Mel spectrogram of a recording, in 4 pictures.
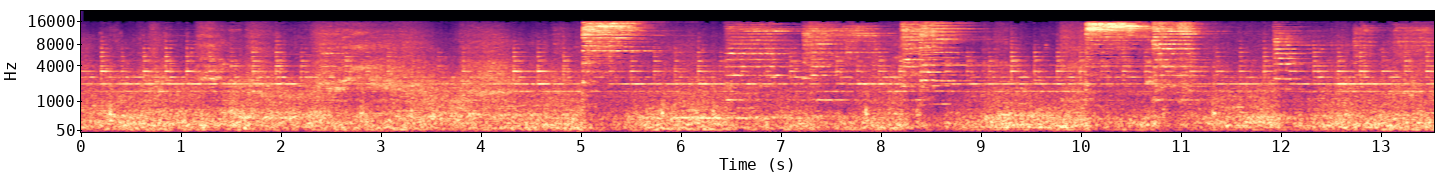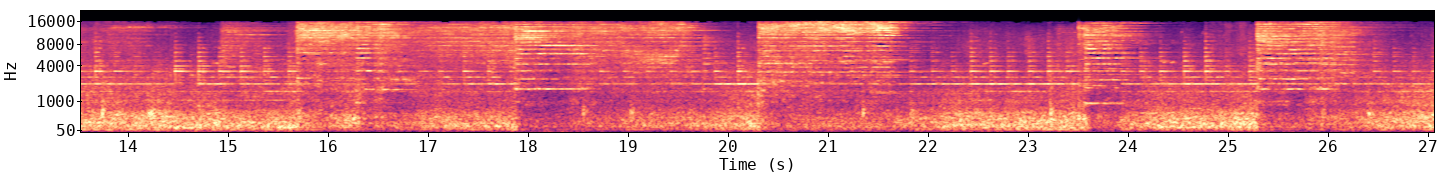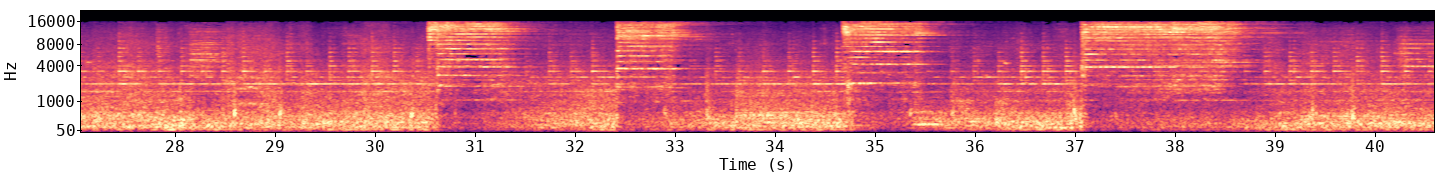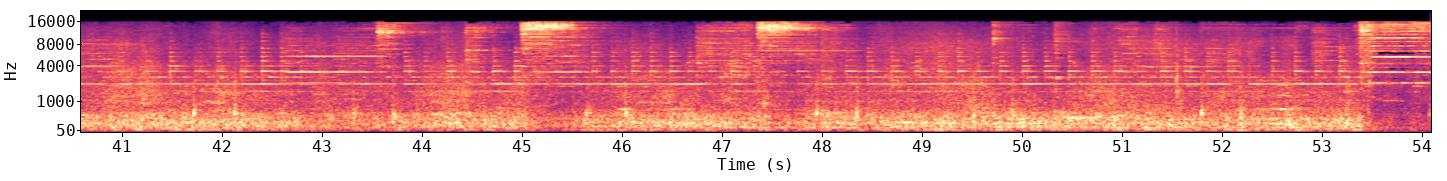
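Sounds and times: freight wagons rumbling on rails: 0:00.0 - 0:54.0.

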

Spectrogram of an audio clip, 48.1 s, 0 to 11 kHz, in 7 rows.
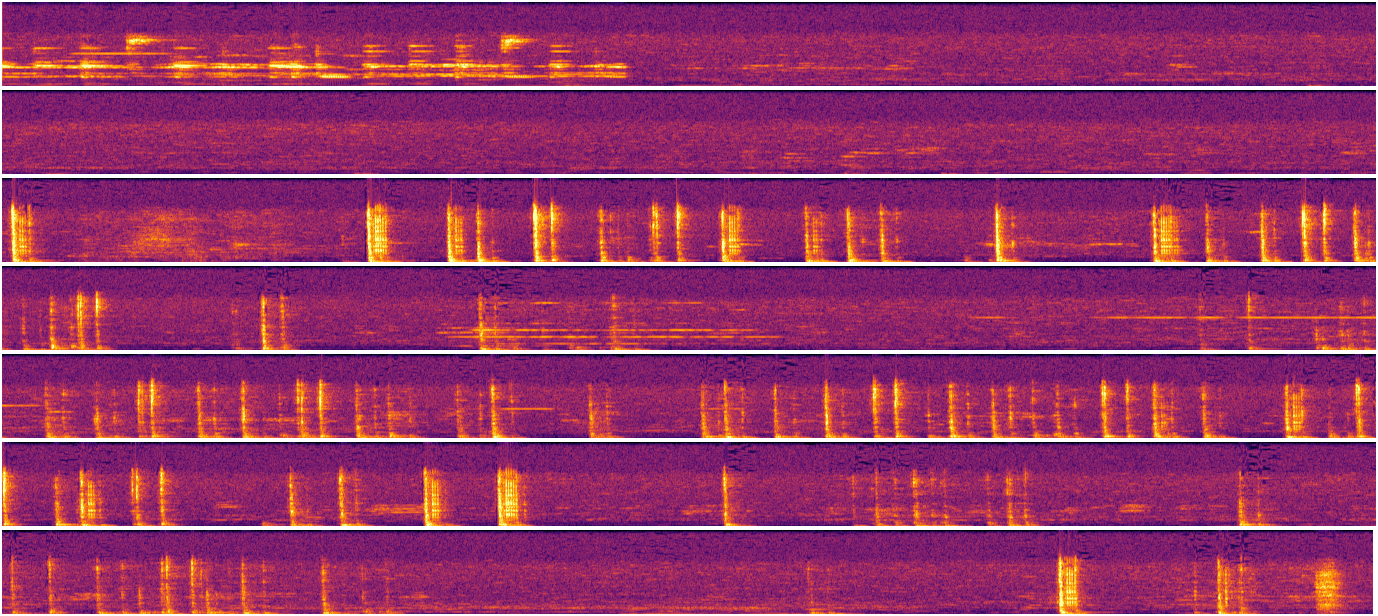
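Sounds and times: typing on computer keyboard: 0:15.5 - 0:18.9, 0:19.5 - 0:21.2, 0:21.8 - 0:22.1, 0:23.0 - 0:23.9, 0:26.6 - 0:37.0, 0:38.0 - 0:39.6, 0:40.6 - 0:43.3, 0:45.2 - 0:45.5, 0:46.5 - 0:47.5.

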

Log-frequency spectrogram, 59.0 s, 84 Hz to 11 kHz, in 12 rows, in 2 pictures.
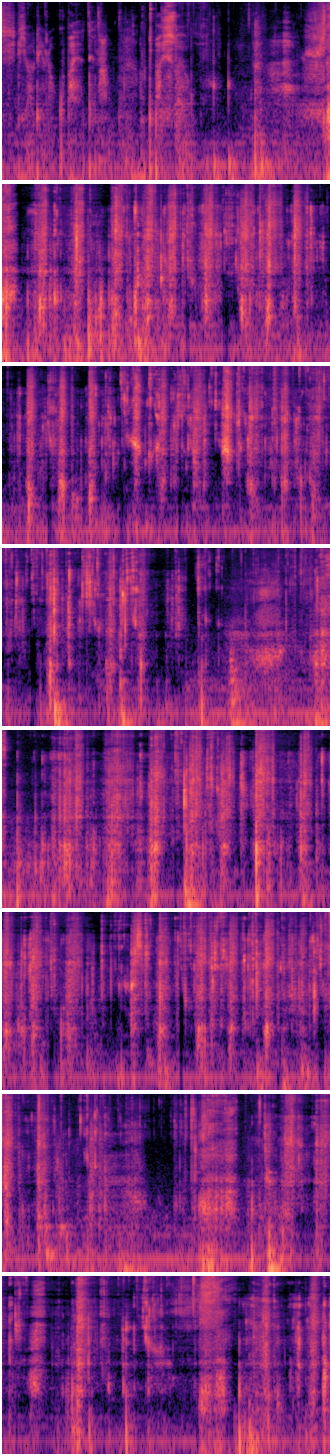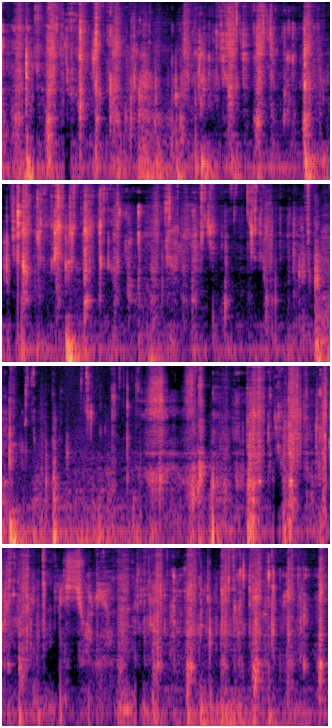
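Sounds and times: chewing crunchy cereal: 0:00.4 - 0:59.0.

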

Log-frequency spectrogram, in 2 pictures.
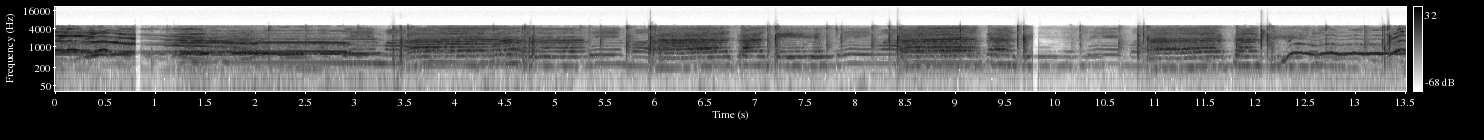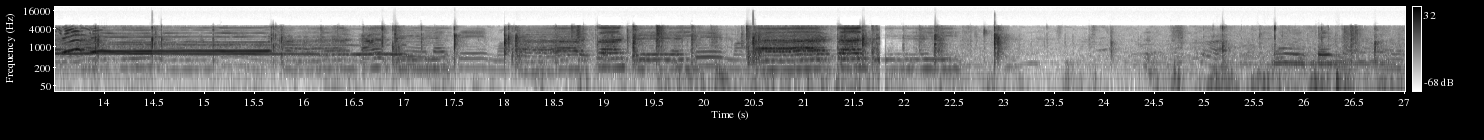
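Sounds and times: women singing together: 0:00.9 - 0:14.2, 0:14.8 - 0:22.7
hand clapping: 0:02.1 - 0:06.2, 0:07.1 - 0:11.1, 0:11.8 - 0:20.7, 0:21.4 - 0:23.2.

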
